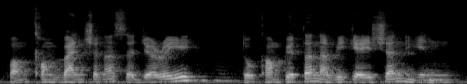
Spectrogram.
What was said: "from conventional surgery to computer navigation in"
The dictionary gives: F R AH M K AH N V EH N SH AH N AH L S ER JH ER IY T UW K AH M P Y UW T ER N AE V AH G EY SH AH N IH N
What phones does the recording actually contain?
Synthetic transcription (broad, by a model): F R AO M K AH N V EH N SH AH N AH L S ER JH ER IY T UW K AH M P Y UW T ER N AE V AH G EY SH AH N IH N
